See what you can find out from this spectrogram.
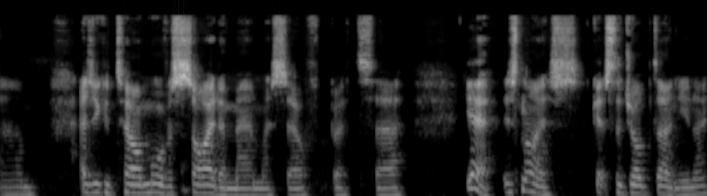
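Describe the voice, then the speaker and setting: In a British accent, a man speaks with a bright, sharp tone and ordinary pitch variation on a very clean recording with a silent background. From UK. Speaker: roller coaster YouTuber. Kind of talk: casual podcast chat.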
